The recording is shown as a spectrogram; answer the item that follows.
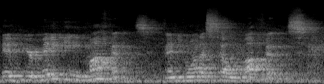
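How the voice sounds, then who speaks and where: A man speaks as a lecturer in a conversational, stop-and-start manner. His voice rings around a heavily reverberant room and reaches a distant microphone, with clear background noise. The delivery is informal, aimed at a live audience. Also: sits high, normal speed. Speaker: lecturer, audio drama producer. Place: indoor room talk before an audience. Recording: very echoey room, distant mic, noisy.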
